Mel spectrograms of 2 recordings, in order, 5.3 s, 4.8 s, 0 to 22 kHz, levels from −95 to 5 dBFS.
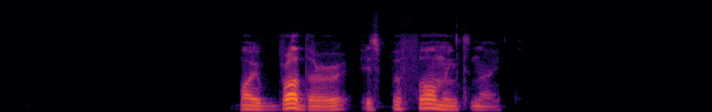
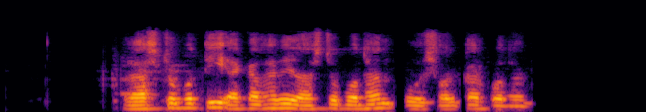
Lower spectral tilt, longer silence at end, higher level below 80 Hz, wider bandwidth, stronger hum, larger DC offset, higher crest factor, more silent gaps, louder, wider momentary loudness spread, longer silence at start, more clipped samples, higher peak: about the same, -7.5 dB/octave vs -7 dB/octave; first, 1.6 s vs 0.85 s; second, -78 dBFS vs -60 dBFS; about the same, 6.6 kHz vs 7.2 kHz; neither; neither; first, 26 dB vs 18 dB; neither; second, -34 LUFS vs -18 LUFS; first, 17 LU vs 8 LU; first, 1.8 s vs 0.9 s; neither; second, -12 dBFS vs -2 dBFS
